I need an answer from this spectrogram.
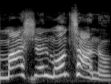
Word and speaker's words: Machel Montano: of SOA himself Mr Mar Montano Mr Montano how you doing today I'm so fine after you just pronounce my name perfectly because they always mispronounce it Marshall Montana you said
